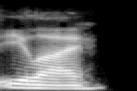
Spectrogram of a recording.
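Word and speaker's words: Ely: But even the blind man at the end of, or in the road, not at the end of the road, Eli or Eli or however we want to say his name. Who I certainly pronounce it as Eli with all its sort of biblical import.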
